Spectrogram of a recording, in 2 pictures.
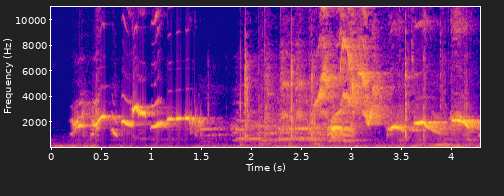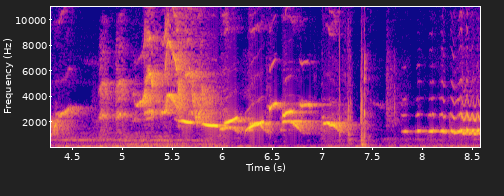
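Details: A White-rumped shama sings a rich, varied song of fluid whistles and sweeping slurs, broken by harsh buzzy bursts and quick chattering notes, with continuous snapping sounds.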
